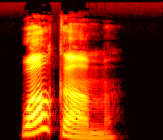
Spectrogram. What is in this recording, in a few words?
"WELCOME", English; 3000 words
